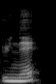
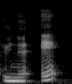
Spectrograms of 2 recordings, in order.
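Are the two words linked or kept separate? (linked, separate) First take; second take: linked; separate. First: The two words are joined with a linking sound. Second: The two words are kept apart without linking. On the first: The speaker calls it wrong. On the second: The speaker calls it right.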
